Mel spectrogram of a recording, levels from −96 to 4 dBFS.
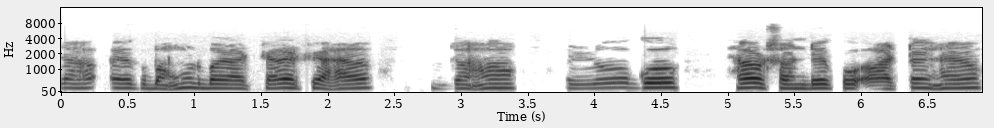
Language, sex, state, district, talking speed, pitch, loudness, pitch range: Hindi, male, Chhattisgarh, Balrampur, 115 wpm, 185 Hz, -20 LUFS, 175-195 Hz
